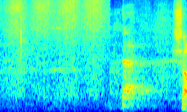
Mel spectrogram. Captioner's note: laughter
